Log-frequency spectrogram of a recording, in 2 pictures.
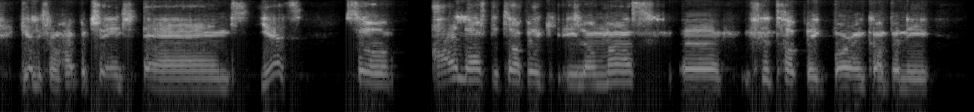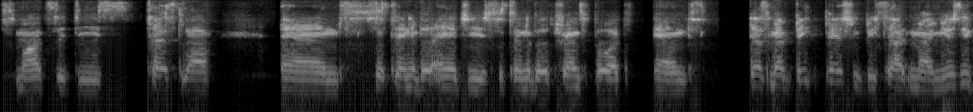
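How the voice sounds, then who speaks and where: A man with a non-native accent is recorded with a dry, close sound and no echo. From Spain. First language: Spanish. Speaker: singer and tech enthusiast. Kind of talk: casual chat. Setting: audio chat room app.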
